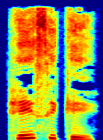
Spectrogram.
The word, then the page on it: ಹೇಸಿಗೆ: hēsige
